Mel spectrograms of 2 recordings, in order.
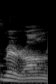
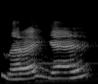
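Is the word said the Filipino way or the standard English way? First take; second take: standard; Filipino. First: It is said with standard English pronunciation. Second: It is said with Filipino spelling-based pronunciation. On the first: "I'm pretty sure that it's just meringue" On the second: "We call it merengues. Merengue"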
